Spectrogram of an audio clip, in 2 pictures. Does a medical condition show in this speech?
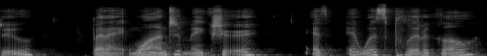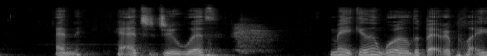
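Yes: multiple sclerosis; progressive.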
